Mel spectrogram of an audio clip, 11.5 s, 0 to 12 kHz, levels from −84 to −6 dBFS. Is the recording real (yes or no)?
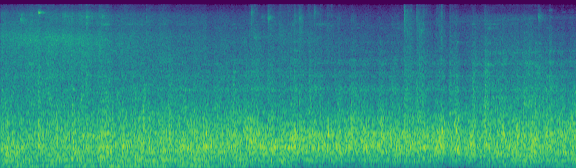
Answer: yes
